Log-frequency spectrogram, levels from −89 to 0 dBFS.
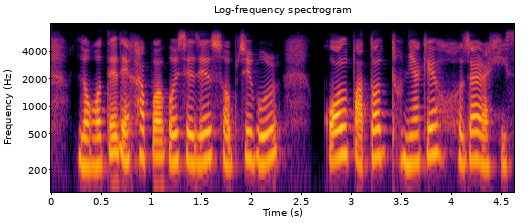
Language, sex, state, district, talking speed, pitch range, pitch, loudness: Assamese, female, Assam, Kamrup Metropolitan, 155 wpm, 235-270 Hz, 250 Hz, -17 LUFS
